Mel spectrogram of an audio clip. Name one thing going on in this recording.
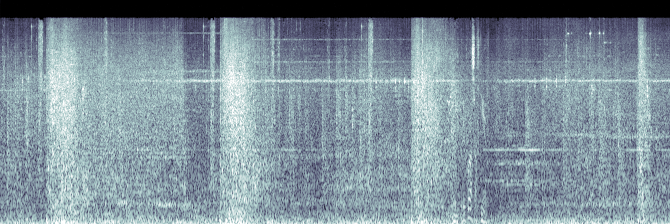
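A shotgun fires loudly several times.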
